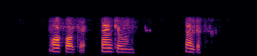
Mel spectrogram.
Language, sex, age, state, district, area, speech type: Telugu, male, 30-45, Andhra Pradesh, Vizianagaram, rural, conversation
